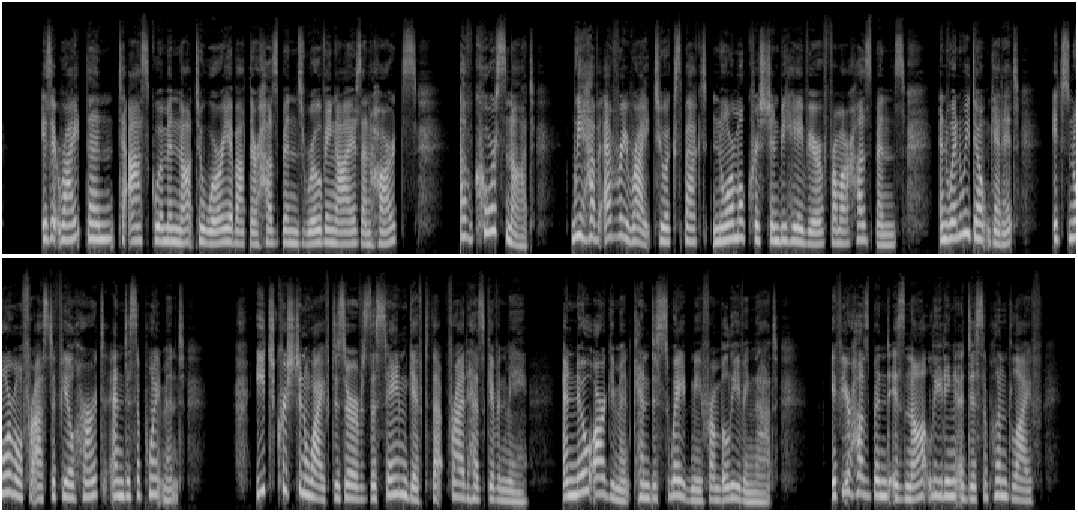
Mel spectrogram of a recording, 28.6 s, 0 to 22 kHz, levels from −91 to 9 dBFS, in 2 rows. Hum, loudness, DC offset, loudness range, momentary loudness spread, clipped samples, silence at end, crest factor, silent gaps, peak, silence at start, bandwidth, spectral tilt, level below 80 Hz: none; -21 LUFS; under 0.1%; 3 LU; 8 LU; under 0.1%; 0.55 s; 18 dB; 5.99-6.06 s, 7.47-7.52 s, 12.43-12.49 s, 13.87-14.00 s, 17.13-17.40 s, 17.65-17.71 s, 21.70-21.79 s, 25.30-25.37 s; -4 dBFS; 0.55 s; 15 kHz; -5 dB/octave; -68 dBFS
